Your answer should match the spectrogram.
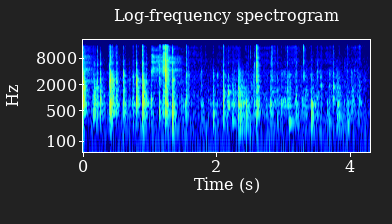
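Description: Small clicks and light rattles of hands working wires loose from a metal electrical junction box, quickest over the first second or so, then a few scattered ticks.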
